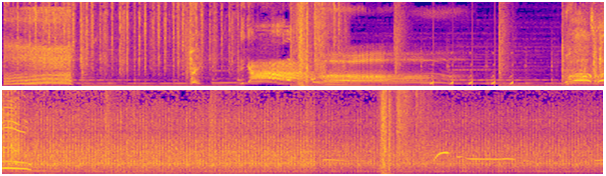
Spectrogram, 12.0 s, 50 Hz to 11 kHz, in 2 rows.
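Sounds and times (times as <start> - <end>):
small motor running: 9.2 - 12.0.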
